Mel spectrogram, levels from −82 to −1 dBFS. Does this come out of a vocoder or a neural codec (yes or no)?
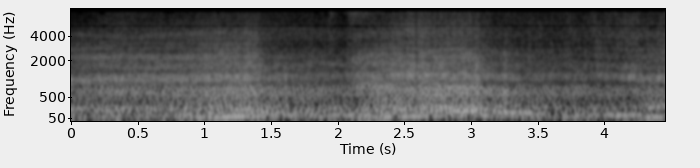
yes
